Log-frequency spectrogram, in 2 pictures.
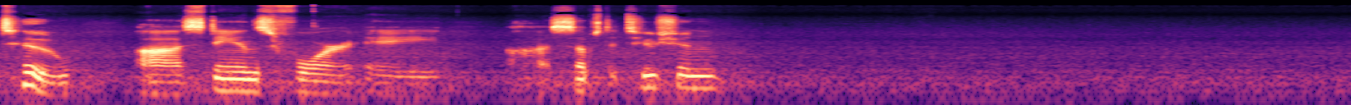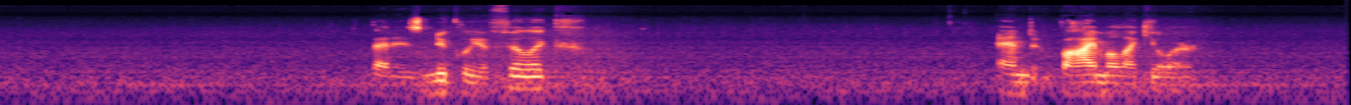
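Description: A man speaks calmly into a microphone, explaining in short bursts with pauses.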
